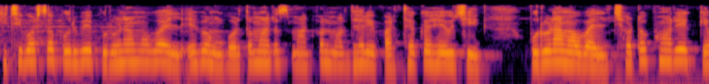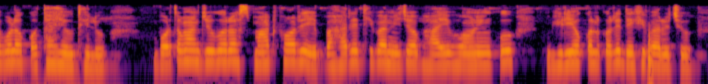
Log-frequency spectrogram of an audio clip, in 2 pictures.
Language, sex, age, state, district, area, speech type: Odia, female, 18-30, Odisha, Boudh, rural, spontaneous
